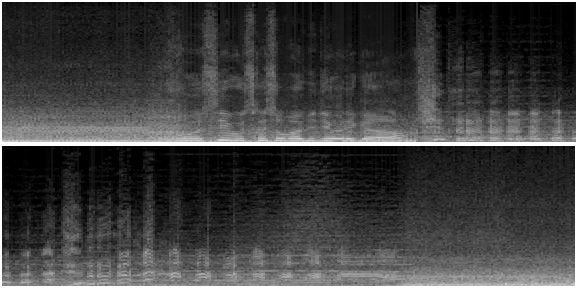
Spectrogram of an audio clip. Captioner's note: evil laugh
